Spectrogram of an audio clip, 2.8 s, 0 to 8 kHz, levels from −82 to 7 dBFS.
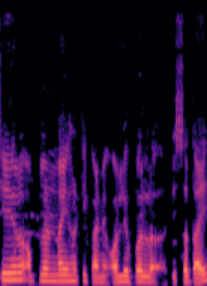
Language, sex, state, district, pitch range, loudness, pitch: Marathi, female, Maharashtra, Dhule, 145-175 Hz, -21 LUFS, 165 Hz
